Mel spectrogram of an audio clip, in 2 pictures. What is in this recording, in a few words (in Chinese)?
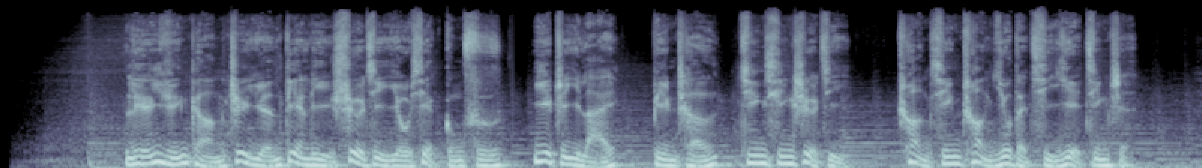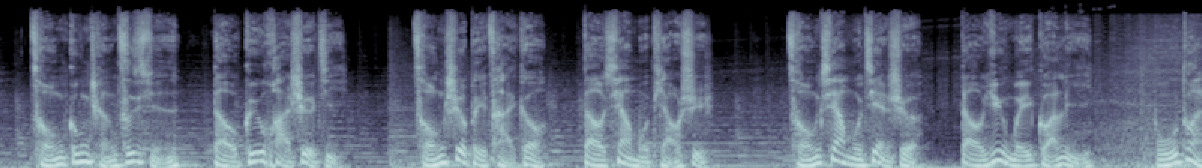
男 中文 宣传片 清晰流畅类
